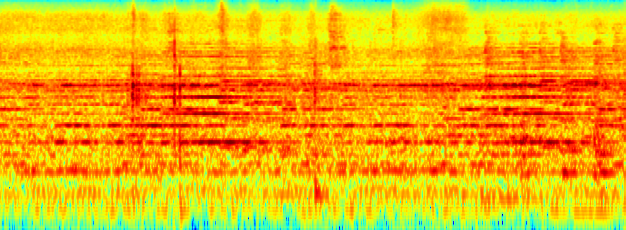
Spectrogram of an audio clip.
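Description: Background music from a radio, with a few short clicks about a second and a half to two seconds in.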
